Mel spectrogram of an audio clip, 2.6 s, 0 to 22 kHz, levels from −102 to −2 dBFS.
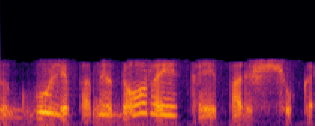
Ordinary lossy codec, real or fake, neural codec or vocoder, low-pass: MP3, 32 kbps; fake; codec, 16 kHz, 4.8 kbps, FACodec; 3.6 kHz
